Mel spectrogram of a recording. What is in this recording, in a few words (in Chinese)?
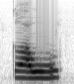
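"gu3zhang3", Mandarin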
